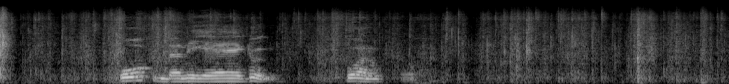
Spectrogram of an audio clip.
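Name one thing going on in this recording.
Plastic wrapping crinkles and rustles as it is torn open.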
